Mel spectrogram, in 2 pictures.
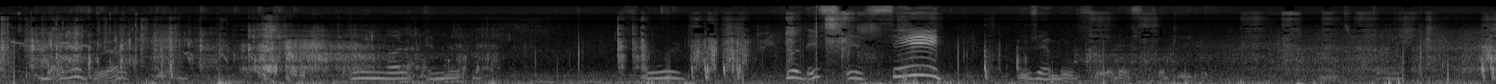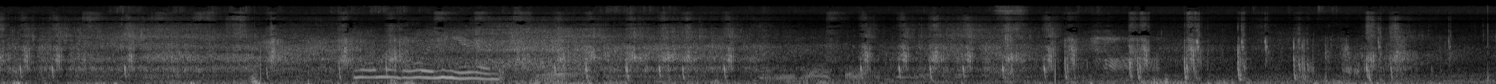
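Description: Footsteps crunch steadily over grass and stone.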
